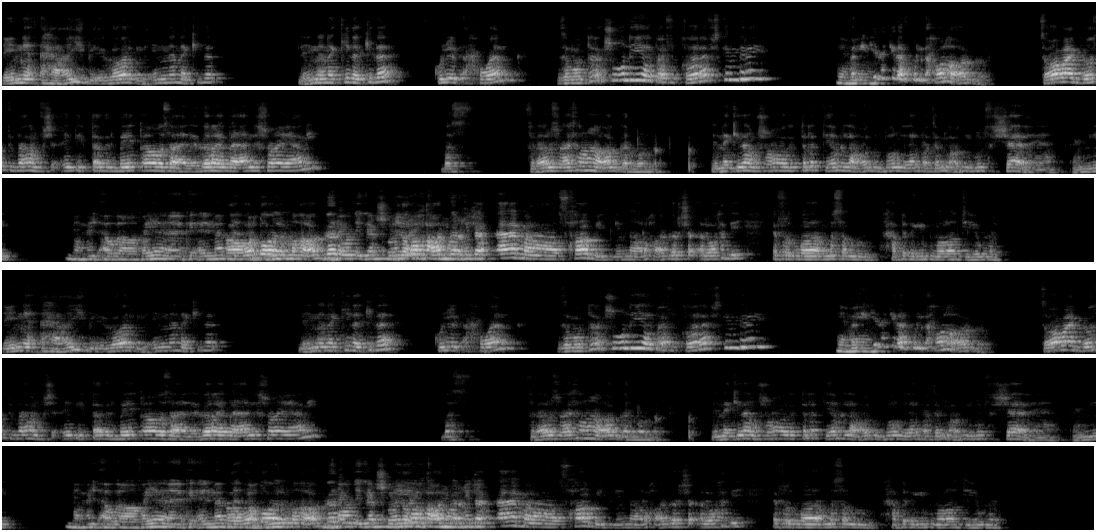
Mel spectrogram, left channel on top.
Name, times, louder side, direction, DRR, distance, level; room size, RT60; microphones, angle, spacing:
voice 1, 0.0-2.2 3.0-4.0 4.3-5.2 5.6-7.7 8.5-9.9 10.4-14.1 15.3-15.6 16.2-17.5 18.0-22.0 24.1-25.3 25.8-31.8, left 3 dB, 55° left, 0.7 m, -25 dB
voice 2, 8.3-8.8 22.5-24.8 25.1-26.7, right 1 dB, 15° right, 1.0 m, -27 dB
3.9 x 2.0 x 2.7 m
head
